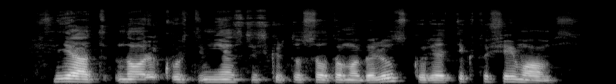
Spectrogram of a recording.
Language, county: Lithuanian, Vilnius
